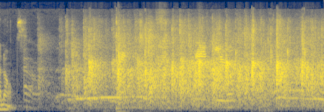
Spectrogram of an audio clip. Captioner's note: crowd clapping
